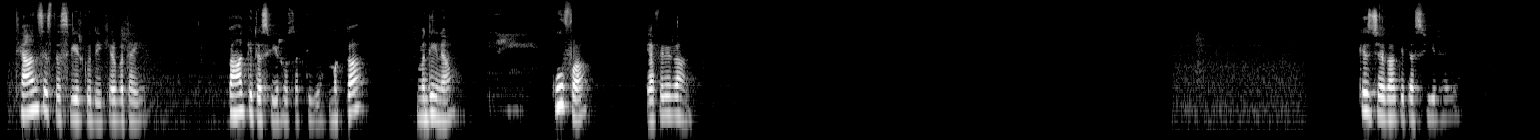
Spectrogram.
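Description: A young woman speaks calmly into a microphone, asking questions.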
